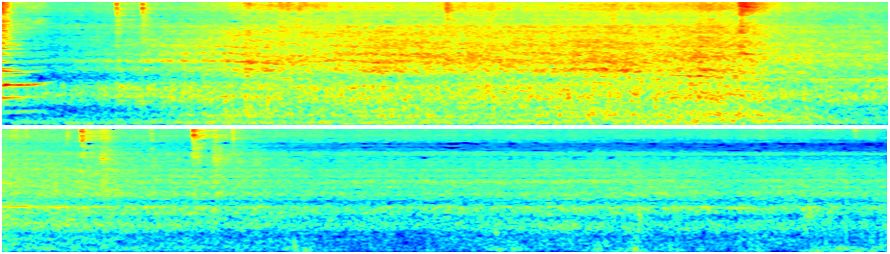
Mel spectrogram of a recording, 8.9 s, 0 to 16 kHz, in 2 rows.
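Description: CP class 592 diesel multiple unit passing, its diesel engine and wheels on the rails growing louder to a peak about three to four seconds in, then fading away.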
